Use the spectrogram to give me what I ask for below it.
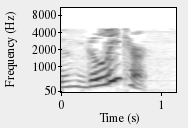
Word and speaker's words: glitter: little 的意思是混乱的，杂乱的，那得到了新单词 glitter，注意元音字母 i 发音是 e， glitter。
